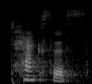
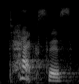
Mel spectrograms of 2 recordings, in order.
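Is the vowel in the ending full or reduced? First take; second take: reduced; reduced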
